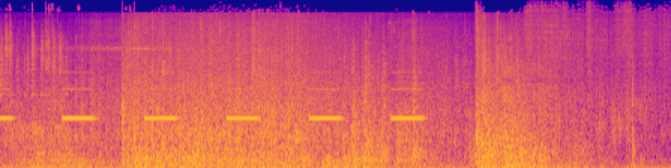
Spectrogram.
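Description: A garbage truck reverses to dump trash, giving five evenly spaced high reversing beeps over a loud, steady engine rumble, with a brief burst of harsher noise near the end.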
